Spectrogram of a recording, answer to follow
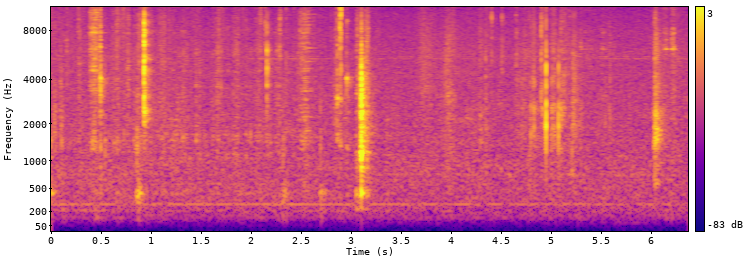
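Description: A few light clicks of a hex key and small metal parts being handled on a CNC router's Z-axis assembly, the sharpest about three seconds in, over a faint steady hum.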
